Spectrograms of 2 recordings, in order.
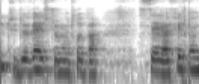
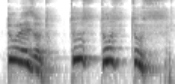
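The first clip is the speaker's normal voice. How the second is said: emphatic insistence; 8 semitones higher, 6 dB louder, slower than usual. Real, not acted. Insists all other pages are fakes.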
